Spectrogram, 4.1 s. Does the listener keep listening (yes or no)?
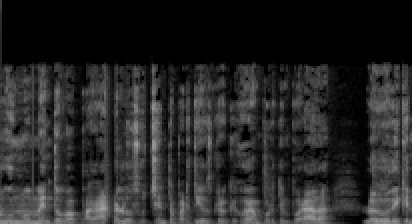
yes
